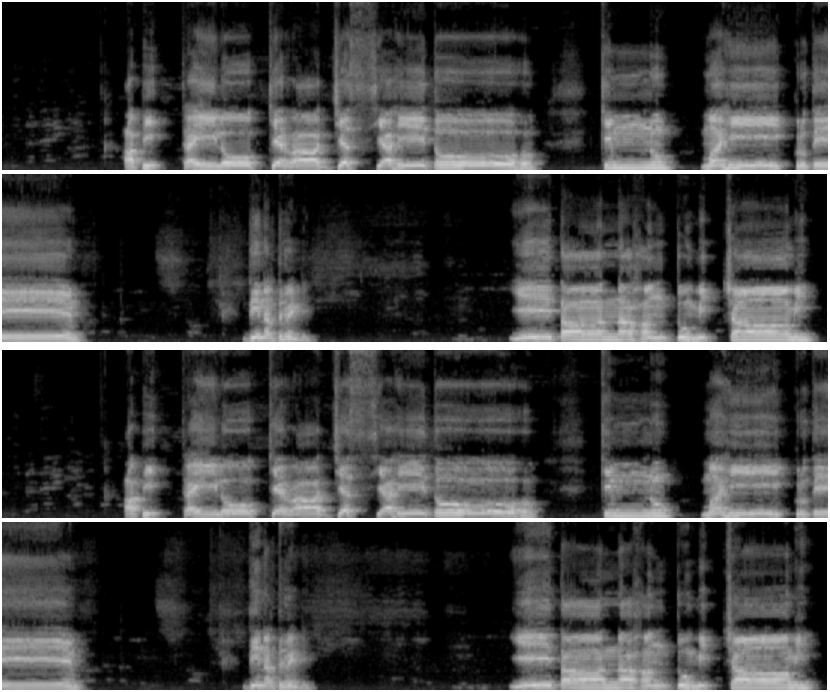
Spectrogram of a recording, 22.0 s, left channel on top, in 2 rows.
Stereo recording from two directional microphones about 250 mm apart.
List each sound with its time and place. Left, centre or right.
1.3 s speech: centre
7.9 s mantra: centre
9.3 s speech: centre
13.9 s speech: centre
17.9 s speech: centre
